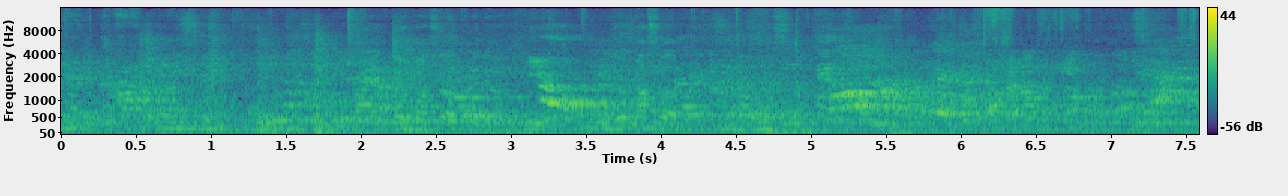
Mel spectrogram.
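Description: Several young men talk and call out nearby.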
